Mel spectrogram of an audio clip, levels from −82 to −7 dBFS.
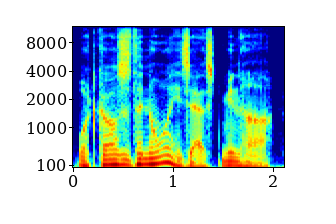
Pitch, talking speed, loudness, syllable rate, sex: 105 Hz, 170 wpm, -17 LUFS, 5.2 syllables/s, male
